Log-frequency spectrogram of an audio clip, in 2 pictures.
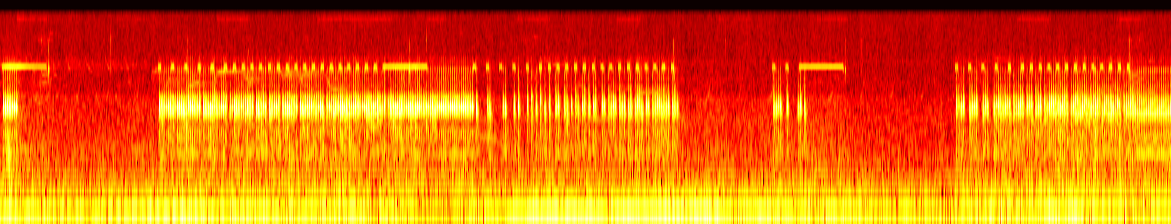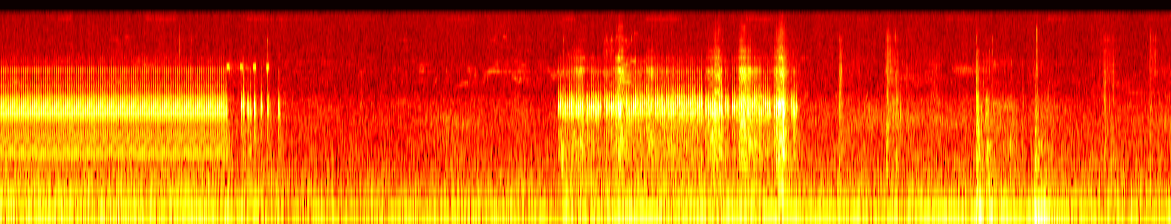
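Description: Frogs calling in long pulsed trills, several of them each lasting a few seconds, with quiet gaps between. A few sharp clicks come near the end.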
